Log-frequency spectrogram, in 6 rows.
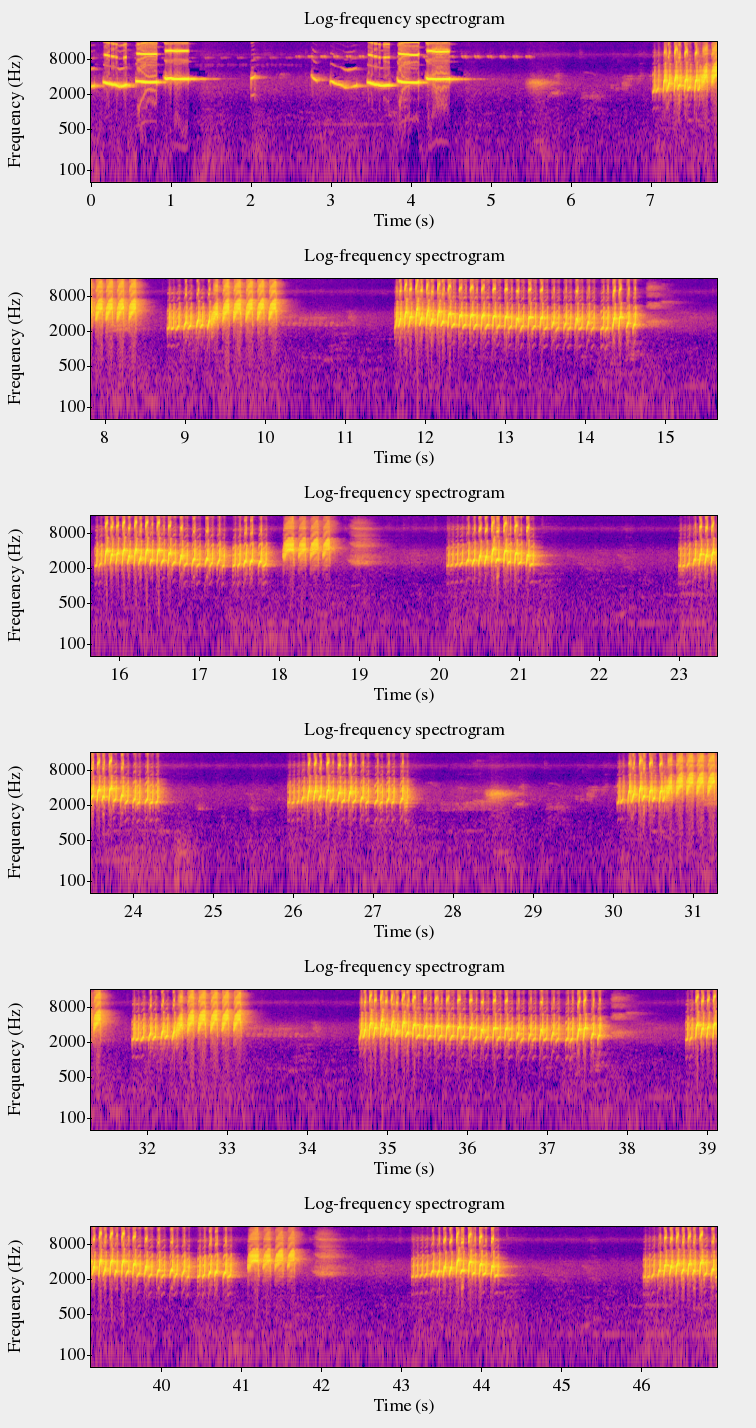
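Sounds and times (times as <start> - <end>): songbird shrill chattering: 6.7 - 10.4, 11.6 - 19.3, 30.1 - 33.5, 38.8 - 42.4.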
